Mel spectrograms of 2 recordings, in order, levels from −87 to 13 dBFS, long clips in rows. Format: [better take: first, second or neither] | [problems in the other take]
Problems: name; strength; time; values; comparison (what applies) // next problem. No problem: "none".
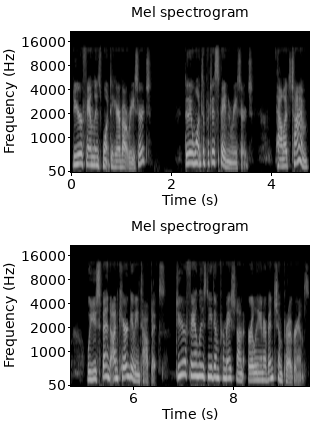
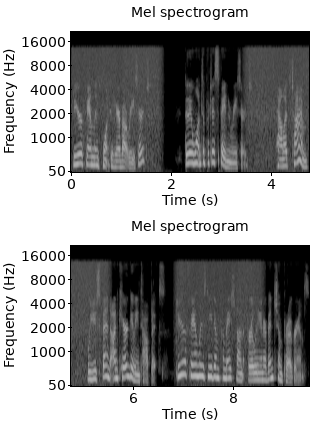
first | hiss; noticeable; until 2 s, from 3.5 to 5.5 s and from 7 to 8.5 s; 10 dB below the speech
